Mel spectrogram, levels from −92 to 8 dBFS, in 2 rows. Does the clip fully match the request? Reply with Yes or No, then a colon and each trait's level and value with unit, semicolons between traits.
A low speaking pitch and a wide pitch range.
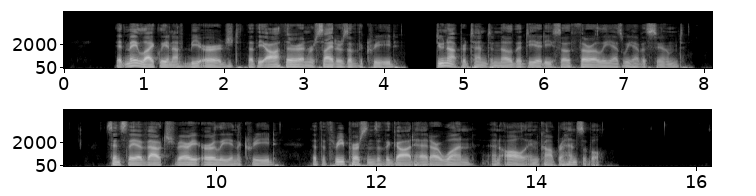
No: very low, 85 Hz; narrow, 2.5 semitones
